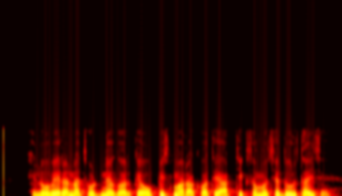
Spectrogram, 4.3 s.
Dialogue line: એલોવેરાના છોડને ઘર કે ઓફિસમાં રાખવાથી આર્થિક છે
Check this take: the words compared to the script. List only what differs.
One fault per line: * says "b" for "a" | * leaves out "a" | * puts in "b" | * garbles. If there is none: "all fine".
* puts in "સમસ્યા દૂર થાય"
